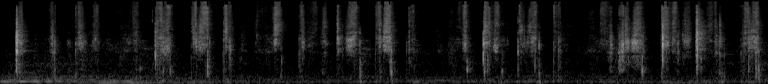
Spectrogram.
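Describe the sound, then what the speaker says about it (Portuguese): Riffle shuffling of a tarot deck, a comfortably medium-sized pack, with repeated crisp bursts of card flutter and soft rubbing between them, close and steady, no voices. "Esse é um baralho bem gostosinho de embaralhar."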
